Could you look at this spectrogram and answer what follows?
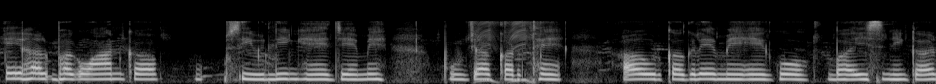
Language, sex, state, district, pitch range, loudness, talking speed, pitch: Chhattisgarhi, female, Chhattisgarh, Sarguja, 230-245 Hz, -19 LUFS, 95 wpm, 235 Hz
